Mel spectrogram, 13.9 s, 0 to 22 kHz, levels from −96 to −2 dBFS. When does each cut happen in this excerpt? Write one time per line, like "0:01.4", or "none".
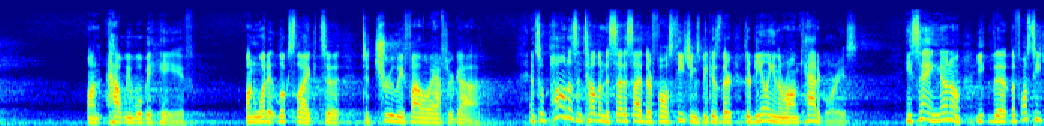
none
